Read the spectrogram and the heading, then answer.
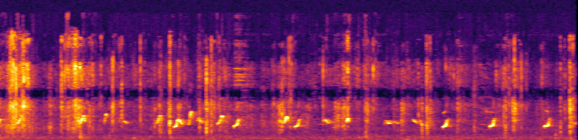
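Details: Hatching Silkie chicken eggs and chicks chirp in quick, bright, upward-sliding peeps, repeated about twice a second, over a low rumbling background.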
